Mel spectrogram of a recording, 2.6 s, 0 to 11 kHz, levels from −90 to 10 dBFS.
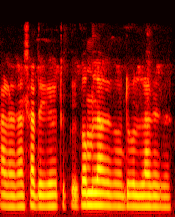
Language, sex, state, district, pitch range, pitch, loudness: Chakma, female, Tripura, Unakoti, 165-180 Hz, 170 Hz, -18 LUFS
